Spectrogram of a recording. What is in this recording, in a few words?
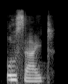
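"oocyte", Indian English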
